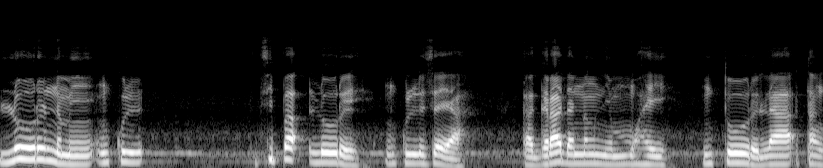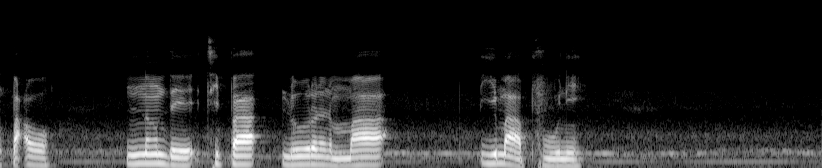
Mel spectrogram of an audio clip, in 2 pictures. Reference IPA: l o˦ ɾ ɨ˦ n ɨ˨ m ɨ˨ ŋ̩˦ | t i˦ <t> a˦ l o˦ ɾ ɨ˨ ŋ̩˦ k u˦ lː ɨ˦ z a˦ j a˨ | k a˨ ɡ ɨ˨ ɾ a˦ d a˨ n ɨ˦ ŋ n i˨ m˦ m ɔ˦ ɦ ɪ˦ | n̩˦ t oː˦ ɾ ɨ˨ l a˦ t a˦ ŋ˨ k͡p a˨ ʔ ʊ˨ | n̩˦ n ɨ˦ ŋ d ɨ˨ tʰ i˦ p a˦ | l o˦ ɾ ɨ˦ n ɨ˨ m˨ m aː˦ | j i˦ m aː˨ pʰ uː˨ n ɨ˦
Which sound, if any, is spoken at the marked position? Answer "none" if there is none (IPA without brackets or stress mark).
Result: p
